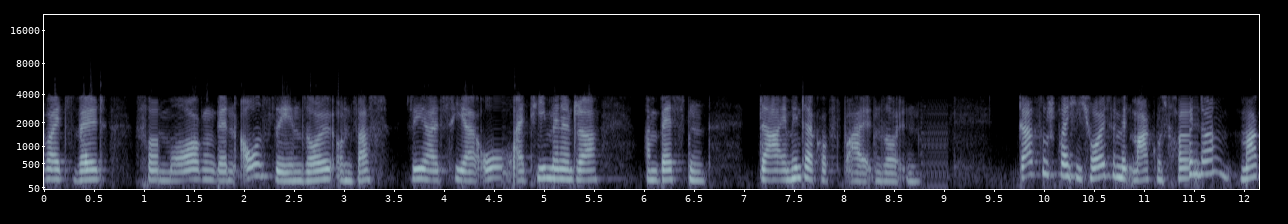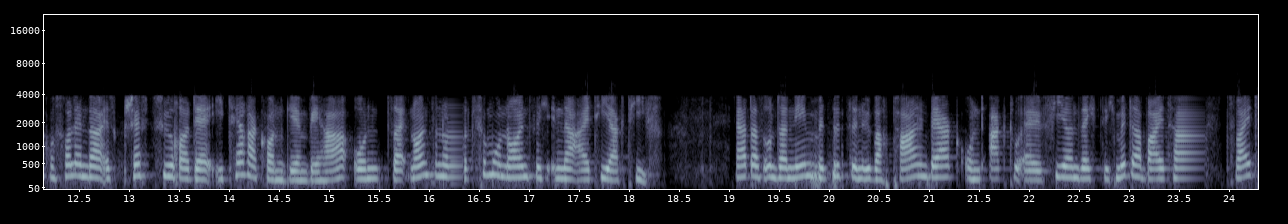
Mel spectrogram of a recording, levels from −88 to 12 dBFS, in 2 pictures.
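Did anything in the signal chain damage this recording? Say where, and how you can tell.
Yes. At the codec stage, the whole clip is iLBC-coded speech: nothing above 4 kHz, and the rough, faintly synthetic texture is plainly audible throughout. The character fits the 15.2 kbps mode with 20 ms frames, where each frame's excitation is coded independently.

At the network stage, lost iLBC frames cause dropouts at 1.08–1.16 s (just before "morgen denn aussehen soll"), 4.51–4.72 s, 8.76–9.05 s (after "behalten sollten"), 11.38–11.56 s, 12.90–12.98 s, 16.20–16.37 s, 19.78–20.16 s (after "hat das") and 23.50–23.80 s. Each gap sounds like a held, buzzy vowel because the decoder repeats the last pitch cycle mixed with noise, fading it over the 200–280 ms losses. The ones at 11.38 s and 19.78 s are scattered, with runs of roughly 70 ms. Recovery after each gap is immediate, because iLBC frames stand alone.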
